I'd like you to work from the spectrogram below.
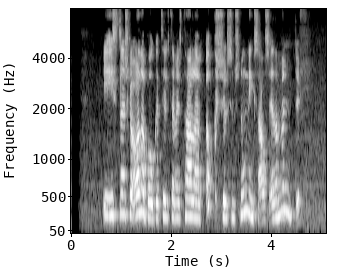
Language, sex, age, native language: Icelandic, female, 20-29, Icelandic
